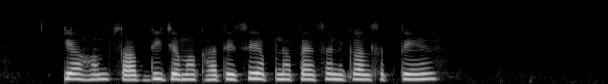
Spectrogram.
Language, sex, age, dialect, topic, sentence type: Hindi, female, 31-35, Awadhi Bundeli, banking, question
